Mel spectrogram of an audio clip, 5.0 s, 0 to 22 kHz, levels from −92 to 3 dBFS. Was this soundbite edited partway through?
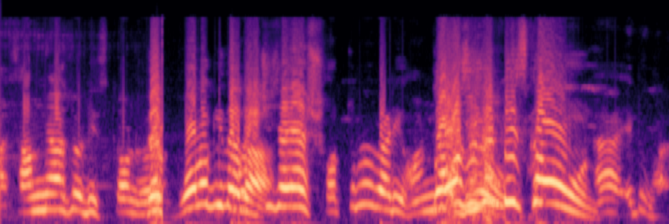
yes; 1 cut; at 1.2 s

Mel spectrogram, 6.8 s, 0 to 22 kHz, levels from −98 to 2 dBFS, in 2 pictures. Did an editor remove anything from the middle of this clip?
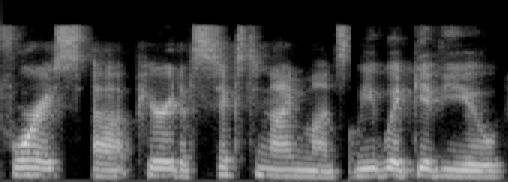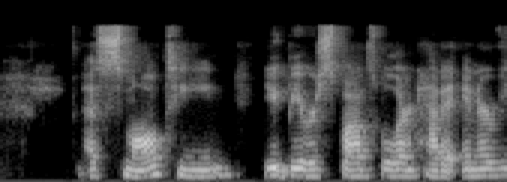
yes; 2 cuts; at 2.3 s, 3.9 s

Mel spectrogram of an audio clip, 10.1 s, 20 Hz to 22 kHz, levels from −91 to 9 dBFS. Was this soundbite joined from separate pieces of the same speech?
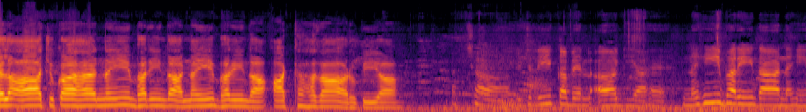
no; 0 cuts

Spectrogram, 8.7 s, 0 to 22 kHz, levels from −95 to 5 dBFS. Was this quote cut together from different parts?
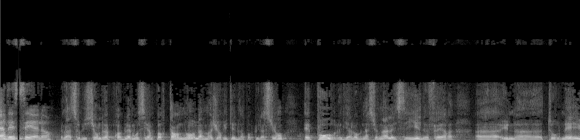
no; 0 cuts

